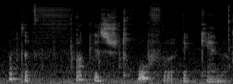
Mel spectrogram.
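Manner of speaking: whispered, slow, as if to himself; a soft private whisper while he searches for the word; whispered to self. Real, not acted. Searching for the English word, whispering to himself.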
